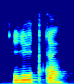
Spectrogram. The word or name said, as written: lodka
